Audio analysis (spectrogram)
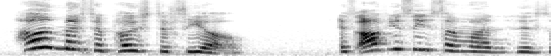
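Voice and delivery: retold indignant reaction; indignant disbelief. Vlogger recalling her reaction to a hurtful email, indignant.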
